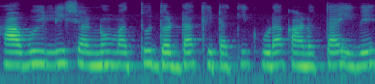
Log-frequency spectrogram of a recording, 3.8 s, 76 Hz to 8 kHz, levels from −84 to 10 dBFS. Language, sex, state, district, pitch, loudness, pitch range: Kannada, female, Karnataka, Bidar, 225 Hz, -20 LUFS, 220-230 Hz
